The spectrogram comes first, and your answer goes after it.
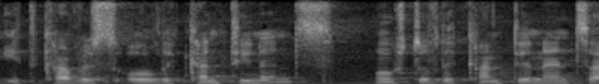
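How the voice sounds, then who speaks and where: With vocal fry and a very deep, low pitch, a woman speaks over light background noise. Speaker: academic lecturer. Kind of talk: lecture. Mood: warm, lightly humorous. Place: hall.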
